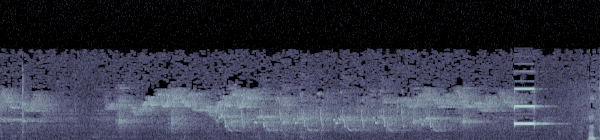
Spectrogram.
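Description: Faint birdsong, a run of chirping notes, then a little after five seconds in one short electronic beep from the rebar scanner as it registers a bar under the concrete surface.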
